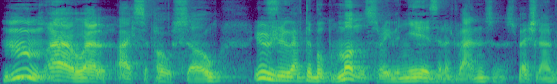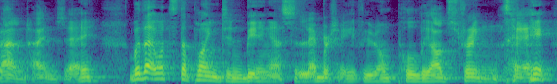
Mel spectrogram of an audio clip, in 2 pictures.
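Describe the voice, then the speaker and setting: A man's voice: on the low side, lively intonation, moderate pace. A man voicing a bashful yet boastful, smitten man in an audiobook, hesitant and jovial. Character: bashful, boastful, smitten celebrity man in his thirties or older.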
